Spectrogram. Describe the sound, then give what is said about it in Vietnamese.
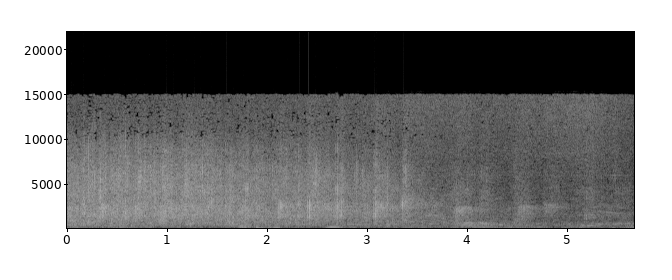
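An audience at a university question-and-answer session claps steadily in support of a student who asked a question, a dense, sustained wash of applause that stays strong throughout and tapers only slightly near the end. “Vậy đề nghị chúng ta cho một tràng pháo tay ủng hộ cho bạn ấy.”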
